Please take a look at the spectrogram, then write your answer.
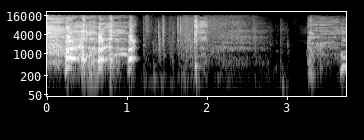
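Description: People coughing: a loud burst of rapid, harsh coughs, then a few quieter scattered coughs and throat noises, and one more cough flaring up at the very end.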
